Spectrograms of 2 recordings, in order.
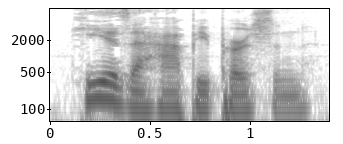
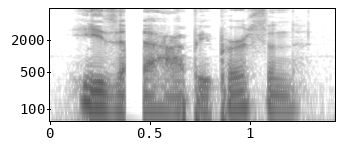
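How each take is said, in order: First: The words 'he is' are said in full. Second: The words 'he is' are contracted together.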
